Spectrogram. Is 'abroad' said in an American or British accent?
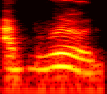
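British. It has a British accent, more closed vowel. "Na pronúncia britânica, ela é um pouco mais fechada"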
